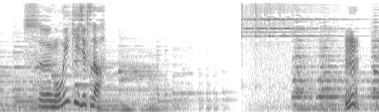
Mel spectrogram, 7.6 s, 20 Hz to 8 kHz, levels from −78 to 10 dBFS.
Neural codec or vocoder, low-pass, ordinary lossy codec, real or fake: none; 7.2 kHz; none; real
